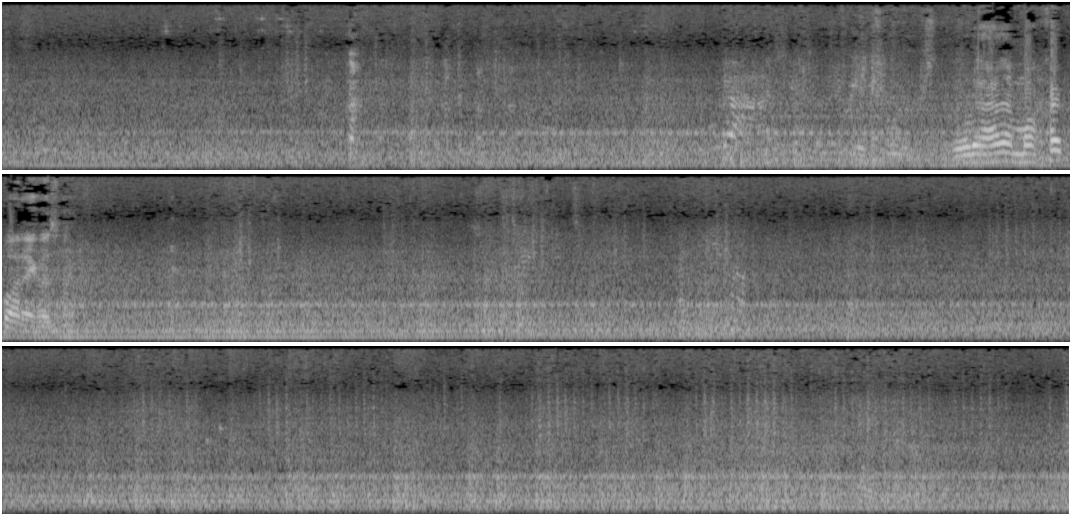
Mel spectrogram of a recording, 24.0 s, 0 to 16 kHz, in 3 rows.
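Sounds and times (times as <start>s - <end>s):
engine and road hum: 0.0s - 24.0s.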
